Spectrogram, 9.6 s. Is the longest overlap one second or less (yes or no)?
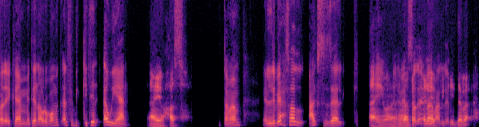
no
